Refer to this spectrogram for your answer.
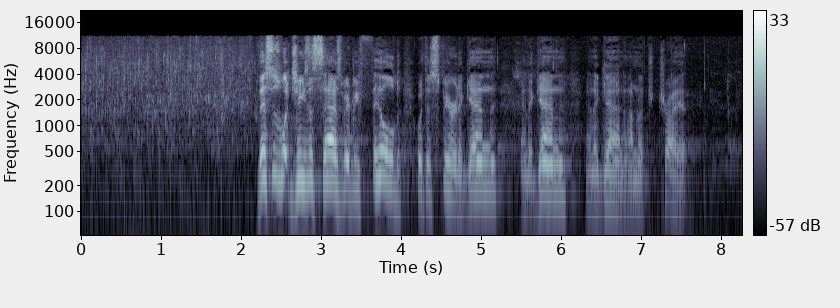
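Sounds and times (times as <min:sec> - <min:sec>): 
water pouring into a container: 0:00.0 - 0:02.9
speech: 0:02.2 - 0:07.7.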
